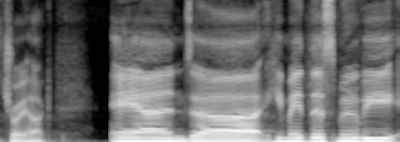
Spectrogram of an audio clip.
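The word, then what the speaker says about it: Tsui Hark: director whose name is pronounced, I believe, it's Choi Huk, but it's spelled like Soy Hark. So, but it's pronounced Choi Huk.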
